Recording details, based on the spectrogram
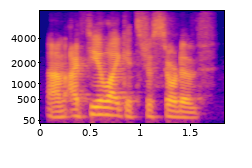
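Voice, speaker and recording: A man's voice: mid-range voice, normal speed, pushed and bright. A man co-hosting a gaming podcast, talking casually and enthusiastically with many fillers. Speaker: podcast co-host. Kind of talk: casual chat.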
